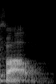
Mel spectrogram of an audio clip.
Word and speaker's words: fill: f i l l which is short file feel feel feel feel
